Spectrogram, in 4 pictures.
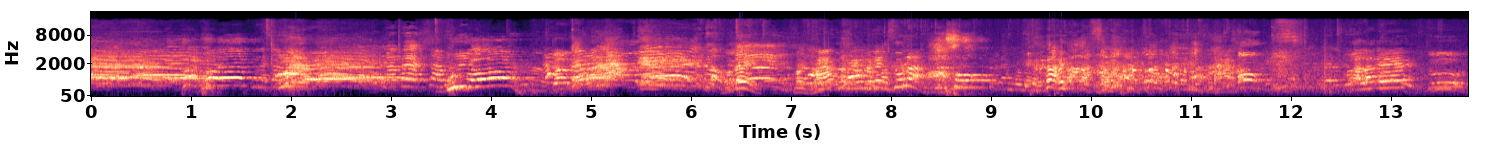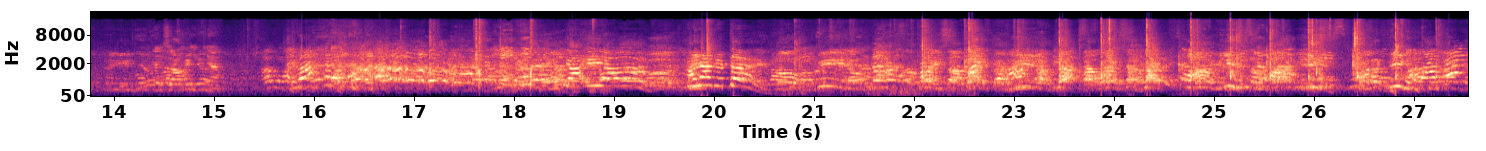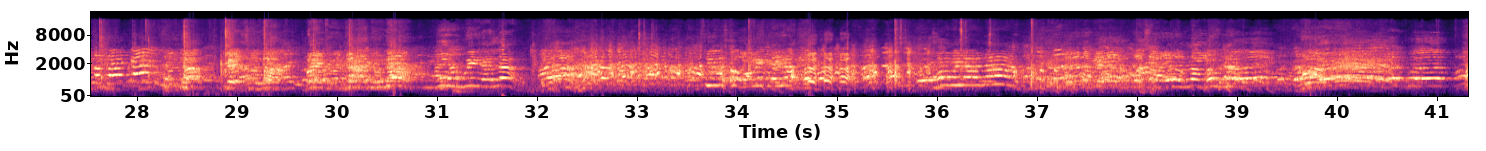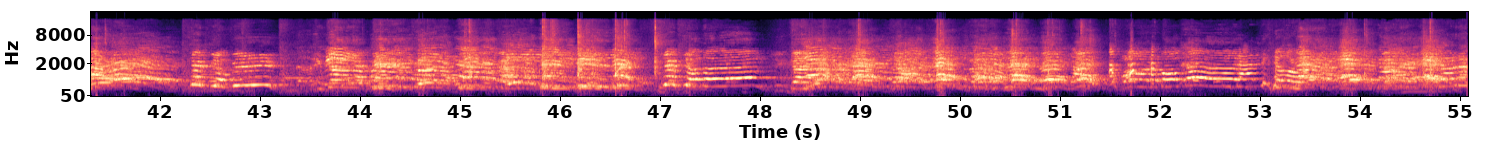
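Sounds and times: crowd chanting and yelling: 0:00.0 - 0:13.9, 0:15.1 - 0:55.0.

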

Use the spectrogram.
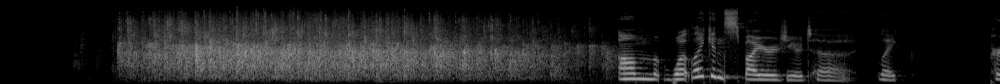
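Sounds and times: audience applauding: 0:00.8 - 0:06.2.

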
